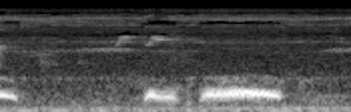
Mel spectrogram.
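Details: Spotted dove in Ninh Thuận: a brief low cooing fragment, with a short soft note followed after a pause by two hollow coos, the last one long and steady, over a quiet rural background.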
